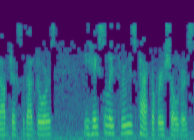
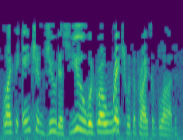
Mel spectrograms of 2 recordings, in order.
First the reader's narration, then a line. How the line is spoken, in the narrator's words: cried Harvey bitterly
